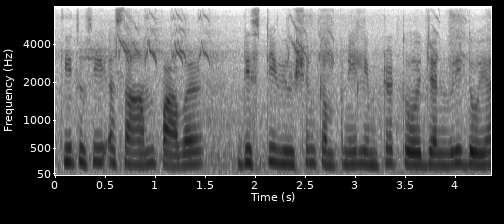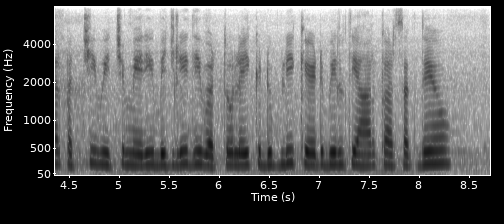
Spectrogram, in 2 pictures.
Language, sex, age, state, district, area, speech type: Punjabi, female, 30-45, Punjab, Kapurthala, urban, read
